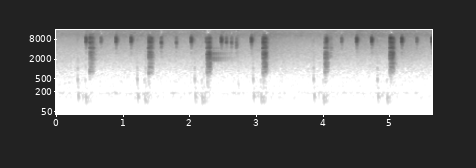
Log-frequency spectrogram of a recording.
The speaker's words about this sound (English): I'm gonna leave the hi-hats running for now.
